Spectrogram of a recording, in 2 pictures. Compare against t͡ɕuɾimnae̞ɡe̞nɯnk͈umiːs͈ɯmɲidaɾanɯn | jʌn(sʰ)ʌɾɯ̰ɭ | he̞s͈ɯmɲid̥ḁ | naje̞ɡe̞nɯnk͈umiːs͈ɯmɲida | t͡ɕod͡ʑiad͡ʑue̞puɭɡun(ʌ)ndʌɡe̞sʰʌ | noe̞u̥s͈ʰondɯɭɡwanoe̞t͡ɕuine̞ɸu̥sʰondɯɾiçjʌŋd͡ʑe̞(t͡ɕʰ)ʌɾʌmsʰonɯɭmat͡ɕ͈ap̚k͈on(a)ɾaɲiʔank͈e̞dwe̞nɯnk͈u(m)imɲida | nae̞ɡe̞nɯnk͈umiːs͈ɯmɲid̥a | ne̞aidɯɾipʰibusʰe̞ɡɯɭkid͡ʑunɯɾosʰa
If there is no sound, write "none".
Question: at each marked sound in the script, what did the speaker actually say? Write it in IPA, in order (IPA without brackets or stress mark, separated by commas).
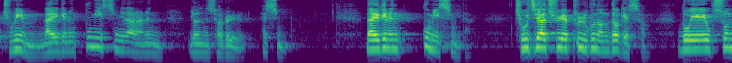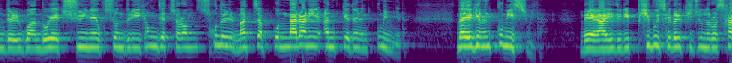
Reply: sʰ, ʌ, t͡ɕʰ, a, m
